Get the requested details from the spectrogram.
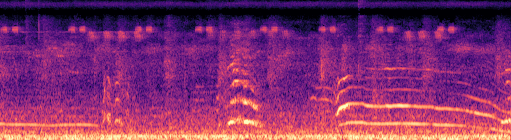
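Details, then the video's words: Two angry cats fighting in the morning: a low drawn-out growl, then a brief sharp rising cry and a long descending yowl, against a steady low hum and faint insect chirps. "Cat Fights cat | Angry Cat caught on camera | gato briga com gato"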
